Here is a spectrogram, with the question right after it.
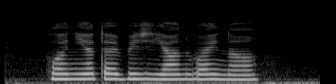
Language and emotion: Russian, sad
